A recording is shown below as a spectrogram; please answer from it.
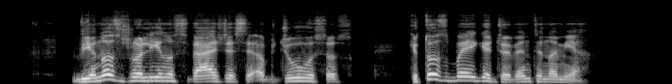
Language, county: Lithuanian, Vilnius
